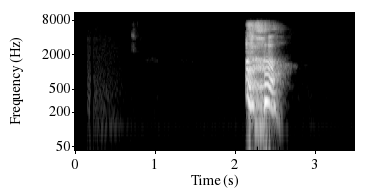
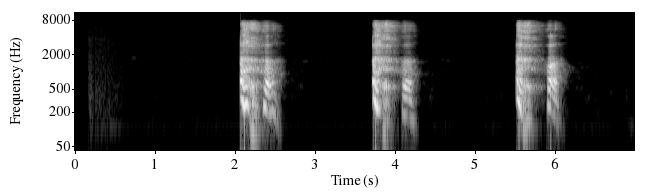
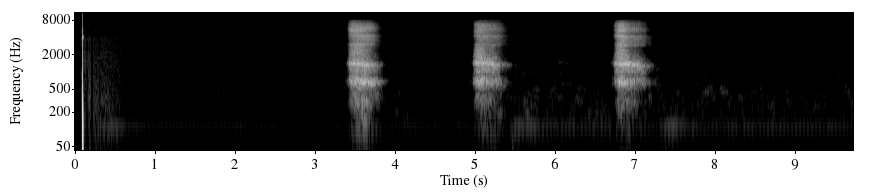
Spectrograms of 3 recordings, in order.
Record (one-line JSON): {"cough_length": "3.5 s", "cough_amplitude": 28305, "cough_signal_mean_std_ratio": 0.26, "three_cough_length": "7.0 s", "three_cough_amplitude": 28771, "three_cough_signal_mean_std_ratio": 0.3, "exhalation_length": "9.7 s", "exhalation_amplitude": 19591, "exhalation_signal_mean_std_ratio": 0.23, "survey_phase": "beta (2021-08-13 to 2022-03-07)", "age": "45-64", "gender": "Female", "wearing_mask": "No", "symptom_none": true, "smoker_status": "Ex-smoker", "respiratory_condition_asthma": false, "respiratory_condition_other": false, "recruitment_source": "REACT", "submission_delay": "10 days", "covid_test_result": "Negative", "covid_test_method": "RT-qPCR", "influenza_a_test_result": "Negative", "influenza_b_test_result": "Negative"}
